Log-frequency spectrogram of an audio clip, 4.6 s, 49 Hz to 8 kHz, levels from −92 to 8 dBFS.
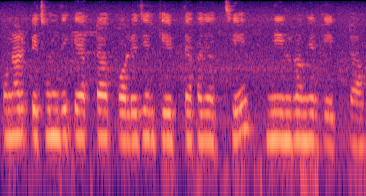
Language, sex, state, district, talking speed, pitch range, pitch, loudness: Bengali, female, West Bengal, Paschim Medinipur, 155 wpm, 210-225 Hz, 215 Hz, -14 LUFS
